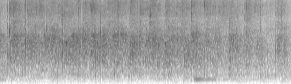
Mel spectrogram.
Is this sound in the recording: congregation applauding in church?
yes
